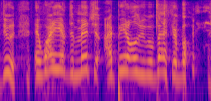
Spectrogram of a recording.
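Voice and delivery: high-pitched aggrieved whine, half laughing; mock protest. Quotes aggrieved protest while laughing.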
